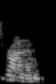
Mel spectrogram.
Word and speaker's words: Toronto: do have to start pronouncing it as Toronto there's no T at the end oh right Toronto sorry so we're clear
